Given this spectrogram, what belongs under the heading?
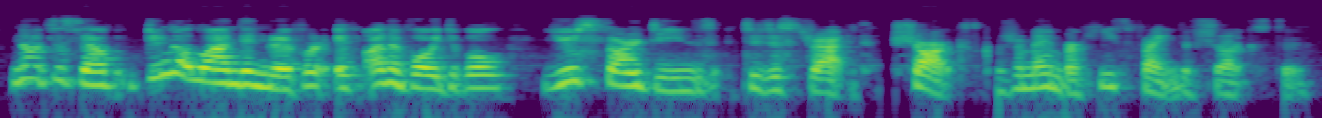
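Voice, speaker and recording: A woman's voice: medium pitch, animated, fairly quick, lo-fi sound. A woman reading a children's picture book aloud, expressively, with chatty explanatory asides to young listeners.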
